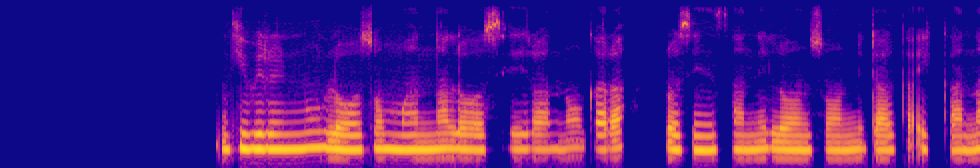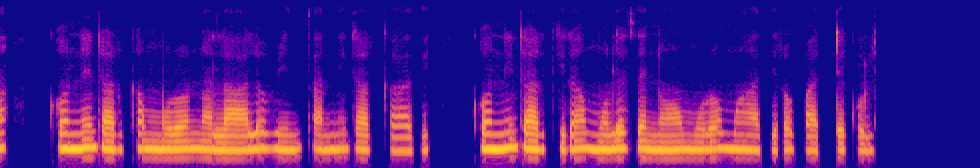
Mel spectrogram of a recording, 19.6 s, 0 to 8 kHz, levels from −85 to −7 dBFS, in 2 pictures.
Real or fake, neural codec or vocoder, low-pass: real; none; 7.2 kHz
